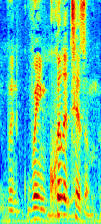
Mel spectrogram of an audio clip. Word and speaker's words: ventriloquism: ventriloquism. Is that if I'm pronouncing it? – Ventriloquism. – There you go.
